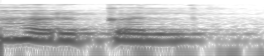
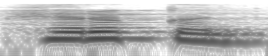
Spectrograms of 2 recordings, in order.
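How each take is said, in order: First: The first syllable is said without an i vowel. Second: The first syllable is said with an i vowel. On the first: The speaker calls it wrong. "اچھا لفظ اردو میں ہم کیا پڑھ دیتے ہیں؟" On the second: The speaker calls it right. "ہا کی زیر، را پہ زبر ... قاف پہ جزم اور لام پہ زبر"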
